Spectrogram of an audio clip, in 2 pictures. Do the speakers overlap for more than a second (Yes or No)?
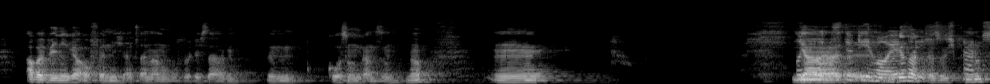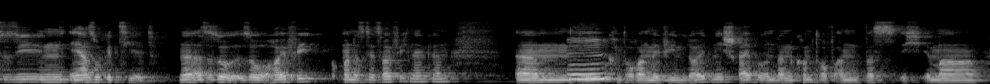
Yes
